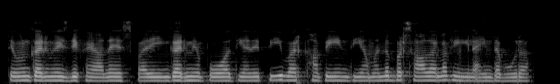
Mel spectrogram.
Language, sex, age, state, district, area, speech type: Dogri, female, 30-45, Jammu and Kashmir, Udhampur, urban, spontaneous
